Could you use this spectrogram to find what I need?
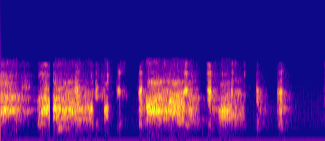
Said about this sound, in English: Watched him come up to the door, and I'm not answering it, but the dogs I knew were about to light him up.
